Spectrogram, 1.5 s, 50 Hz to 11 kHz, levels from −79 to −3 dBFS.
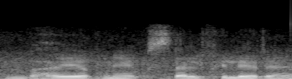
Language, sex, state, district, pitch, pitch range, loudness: Hindi, male, Uttar Pradesh, Hamirpur, 110 Hz, 110-115 Hz, -21 LUFS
